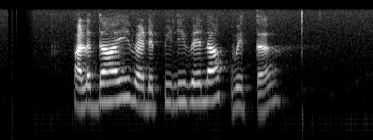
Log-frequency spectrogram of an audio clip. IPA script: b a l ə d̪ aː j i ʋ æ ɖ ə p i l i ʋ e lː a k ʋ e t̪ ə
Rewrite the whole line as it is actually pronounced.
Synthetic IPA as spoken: p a l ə d̪ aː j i ʋ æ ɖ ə p i l i ʋ e l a k ʋ e t̪ ə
